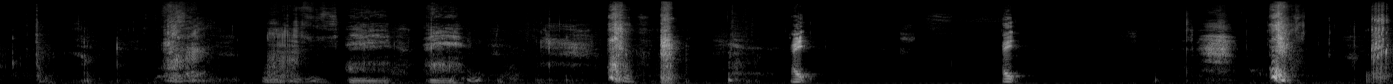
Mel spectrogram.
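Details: French Bulldog Loki making odd noises in a small room: raspy growling grumbles and wheezy snorts in short bursts, then sharp sniffs and huffs spaced every second or two, a human voice occasionally heard.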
